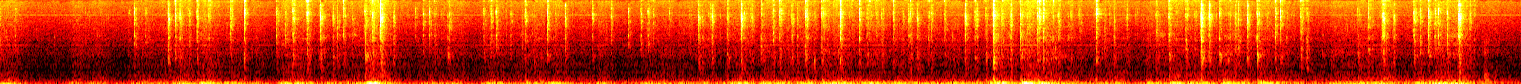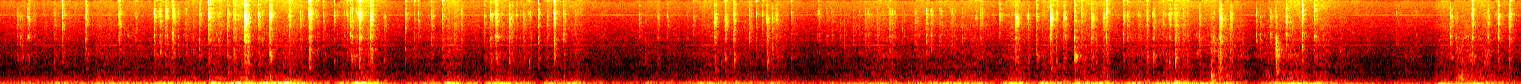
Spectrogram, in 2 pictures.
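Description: Faint typing on a computer keyboard: irregular keystrokes in short runs with brief pauses.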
